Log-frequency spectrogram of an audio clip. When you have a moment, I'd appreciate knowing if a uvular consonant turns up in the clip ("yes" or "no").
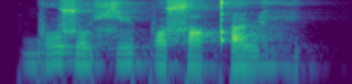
yes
